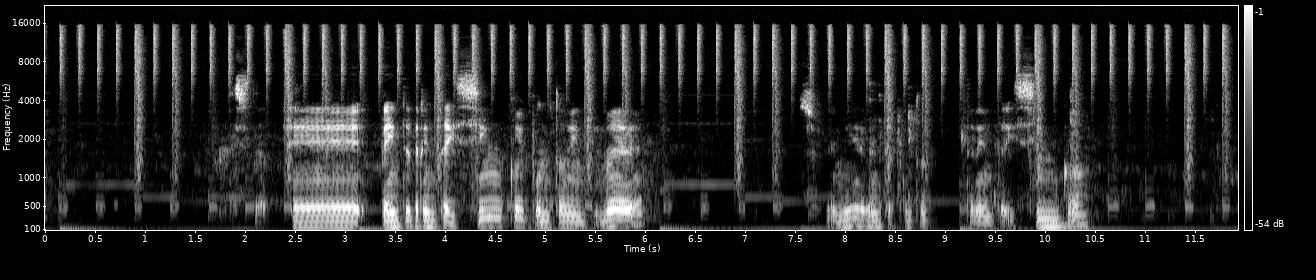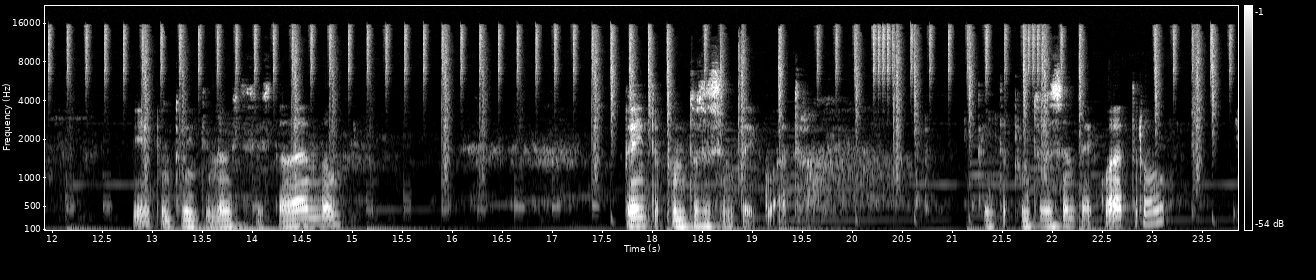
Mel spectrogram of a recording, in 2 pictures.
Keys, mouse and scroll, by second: 0.4 click, 0.7 click, 1.1 click, 1.3 click, 1.5 Escape, 1.9 middle click, 2.5 middle click, 3.1 scroll up 1, 3.5 scroll down 1, 4.0 scroll up 1, 4.7 scroll down 1, 5.0 middle click, 5.4 scroll up 1, 6.2 click, 6.4 click, 11.2 scroll down 1, 11.6 click, 11.9 scroll up 2, 13.5 scroll down 2, 13.8 middle click, 14.6 Escape, 15.7 scroll down 2, 16.3 scroll up 2, 17.5 middle click, 17.8 middle click, 19.0 click, 22.5 click, 22.9 scroll down 1, 23.6 scroll up 1.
